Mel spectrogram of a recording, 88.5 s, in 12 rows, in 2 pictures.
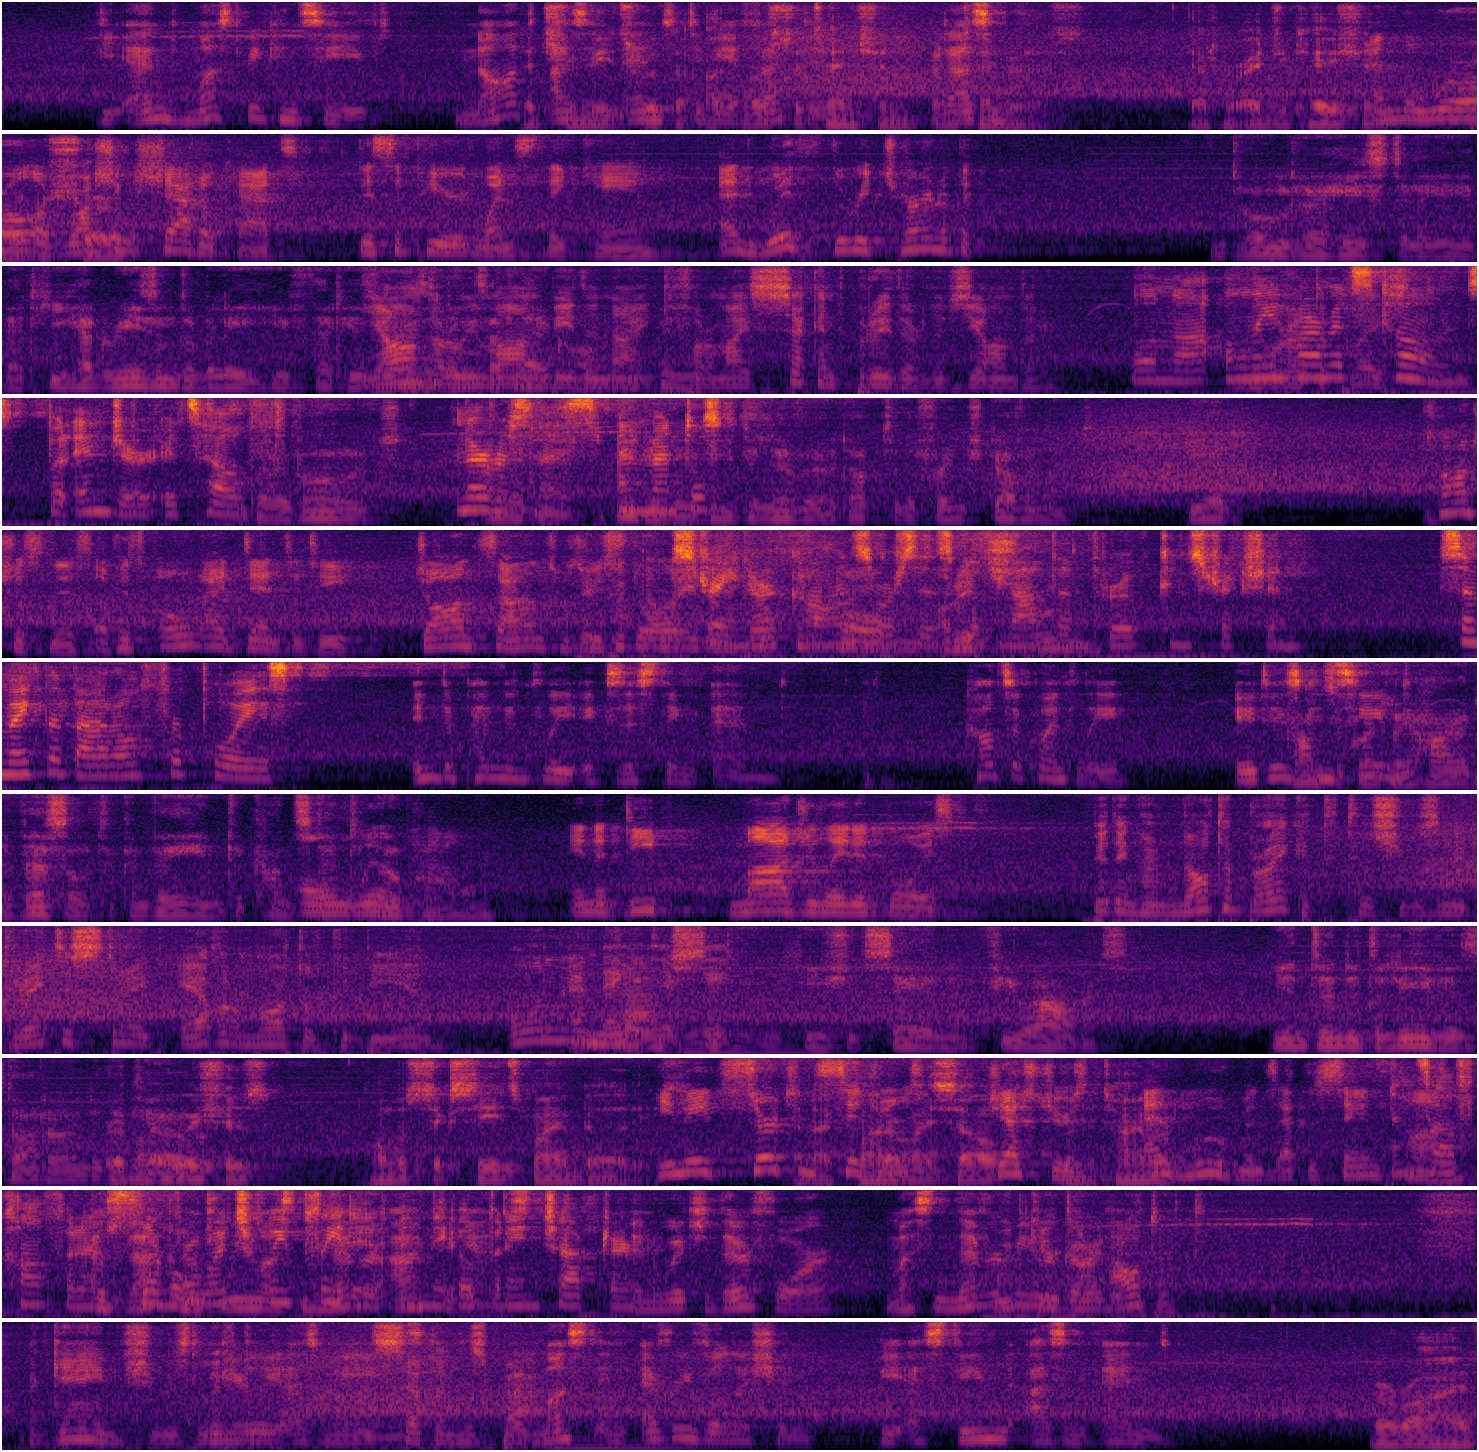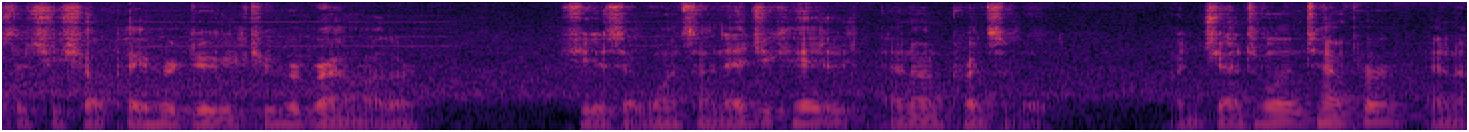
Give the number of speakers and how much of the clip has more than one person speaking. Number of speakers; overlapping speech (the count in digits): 6, about 28%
